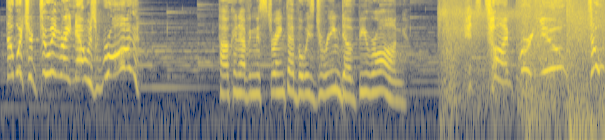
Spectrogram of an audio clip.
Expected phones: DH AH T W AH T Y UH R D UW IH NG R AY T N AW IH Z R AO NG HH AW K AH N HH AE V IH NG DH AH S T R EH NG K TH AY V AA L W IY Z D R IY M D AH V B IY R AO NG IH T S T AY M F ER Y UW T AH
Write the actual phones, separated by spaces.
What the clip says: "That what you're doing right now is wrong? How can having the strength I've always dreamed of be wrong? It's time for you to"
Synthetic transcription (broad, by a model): DH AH T W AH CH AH R D UW IH NG R AY T N AW IH Z R AO NG HH AW K AH N HH AE V IH NG DH AH S T R EH NG K TH AY V AA L W IY Z D R IY M D AH V B IY R AO NG IH T S T AY M F ER Y UW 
